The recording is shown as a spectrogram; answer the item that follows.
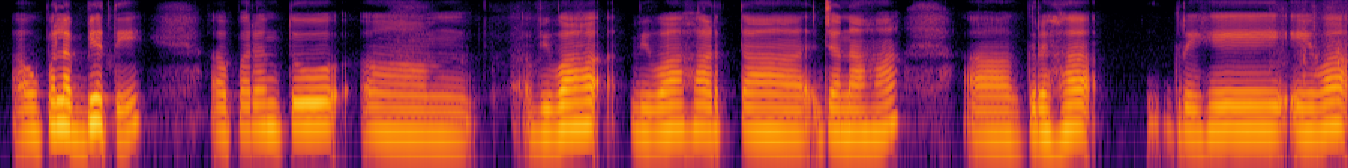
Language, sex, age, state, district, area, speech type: Sanskrit, female, 30-45, Karnataka, Dakshina Kannada, urban, spontaneous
